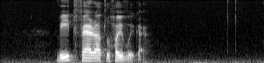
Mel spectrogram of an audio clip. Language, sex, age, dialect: Faroese, male, 15-35, Norðurstreymoy/Eysturoy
